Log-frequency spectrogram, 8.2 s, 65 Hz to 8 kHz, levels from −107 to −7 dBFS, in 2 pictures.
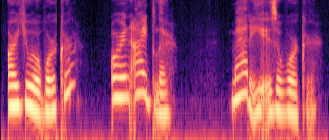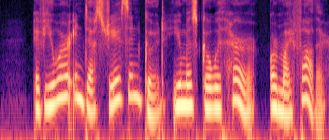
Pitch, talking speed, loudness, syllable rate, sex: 220 Hz, 180 wpm, -16 LUFS, 5.5 syllables/s, female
